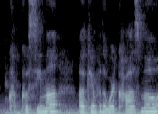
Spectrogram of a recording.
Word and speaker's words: Cosima: a nature name and the first one is cosima that's how I pronounce it I love it but Henry said no because it sounds like like Cocina which is kitchen in Spanish but I think cosima is so pretty other in England they pronounce the kasama which I don't really like I don't like kasama I like cosima I think that's pretty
